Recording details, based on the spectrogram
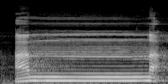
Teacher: Anna itu gunnah dibacanya 3 sampai 4 harakat.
